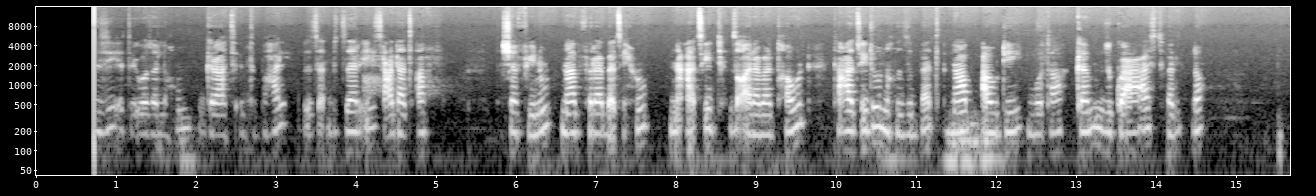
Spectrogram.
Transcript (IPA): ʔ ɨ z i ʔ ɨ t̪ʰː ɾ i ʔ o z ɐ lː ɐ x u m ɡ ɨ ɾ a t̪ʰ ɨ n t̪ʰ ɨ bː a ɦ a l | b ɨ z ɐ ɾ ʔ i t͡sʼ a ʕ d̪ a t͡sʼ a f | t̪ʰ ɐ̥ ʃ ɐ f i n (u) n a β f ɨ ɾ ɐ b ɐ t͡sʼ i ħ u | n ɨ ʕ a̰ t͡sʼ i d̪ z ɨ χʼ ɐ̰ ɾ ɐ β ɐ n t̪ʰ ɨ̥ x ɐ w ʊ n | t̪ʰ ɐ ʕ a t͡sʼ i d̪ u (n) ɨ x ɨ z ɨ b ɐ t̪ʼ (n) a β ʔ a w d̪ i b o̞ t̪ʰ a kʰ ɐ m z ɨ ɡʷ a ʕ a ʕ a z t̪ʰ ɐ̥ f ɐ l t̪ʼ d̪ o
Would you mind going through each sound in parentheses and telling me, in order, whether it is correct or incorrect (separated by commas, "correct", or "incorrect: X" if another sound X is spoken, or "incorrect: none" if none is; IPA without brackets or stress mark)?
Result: correct, correct, correct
